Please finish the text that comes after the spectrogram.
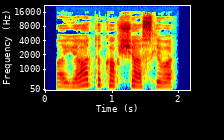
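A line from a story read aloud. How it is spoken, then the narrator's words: Gloomy drawl. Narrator (Russian): протянула в ответ мрачно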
